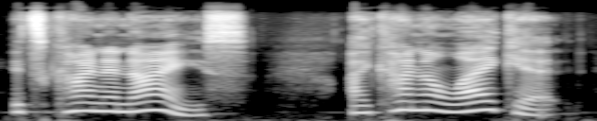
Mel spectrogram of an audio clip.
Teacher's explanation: If you notice, the of disappears when you say it fast.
